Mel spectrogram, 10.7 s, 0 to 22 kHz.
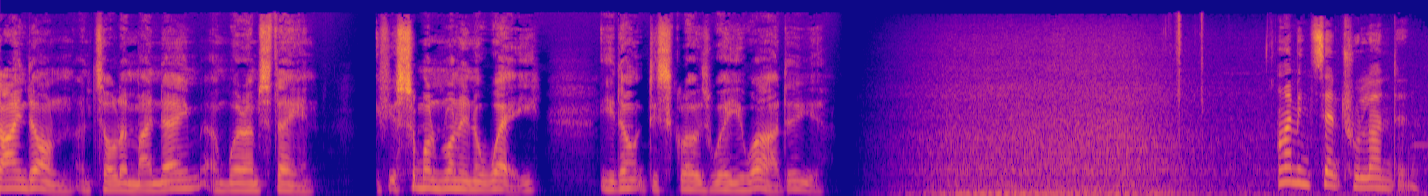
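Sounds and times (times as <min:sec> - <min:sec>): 
speech: 0:00.0 - 0:06.2, 0:09.6 - 0:10.6
busy street traffic in central London: 0:06.6 - 0:10.6.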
